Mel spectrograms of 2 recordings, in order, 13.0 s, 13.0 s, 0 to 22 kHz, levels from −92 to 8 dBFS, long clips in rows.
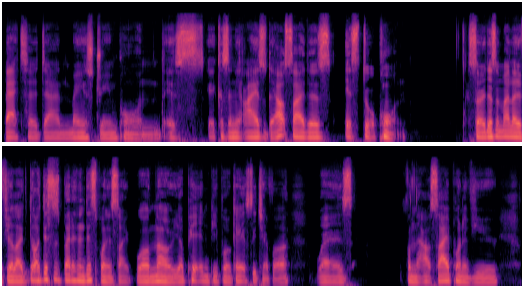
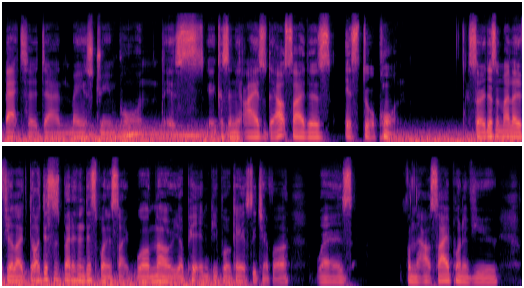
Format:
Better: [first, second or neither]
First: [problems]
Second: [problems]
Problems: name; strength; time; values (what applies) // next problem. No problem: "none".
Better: first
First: none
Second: low rumble; faint; until 3 s and from 5 to 9.5 s; 20 dB below the speech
